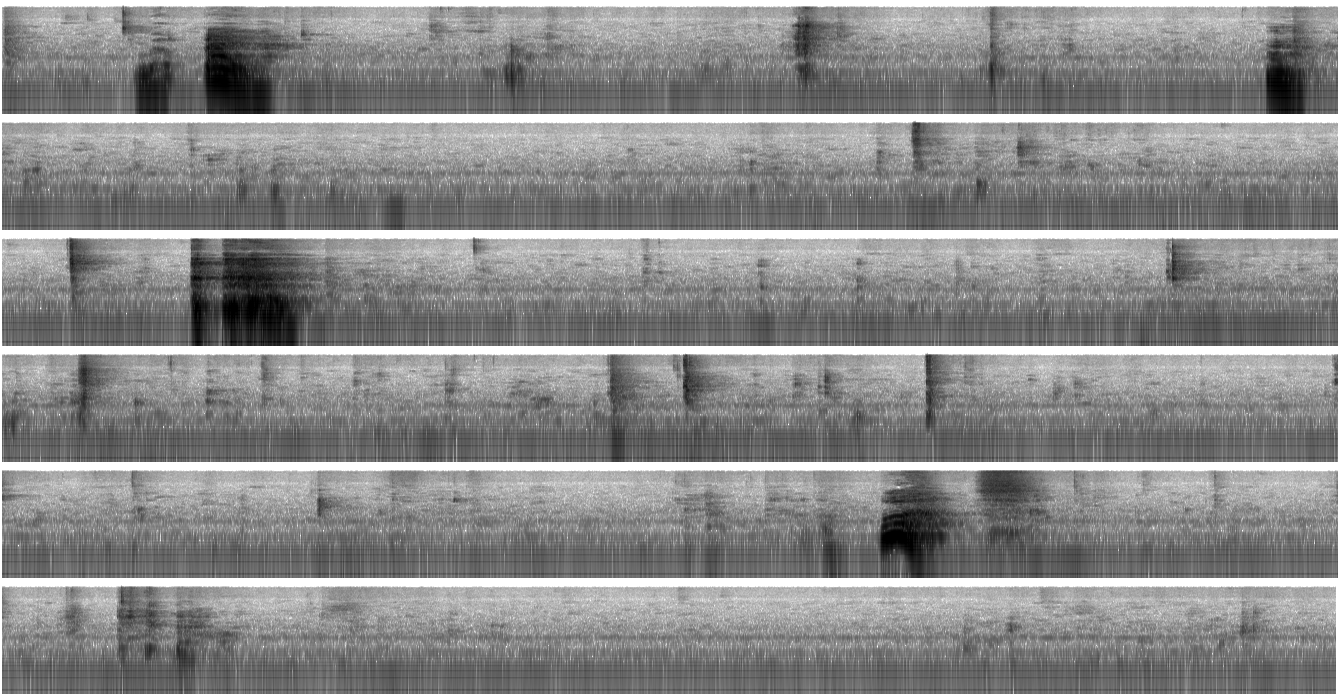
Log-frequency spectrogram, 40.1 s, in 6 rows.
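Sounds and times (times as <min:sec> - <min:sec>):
wet chewing clicks and smacks: 0:09.8 - 0:12.8, 0:15.4 - 0:29.2.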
